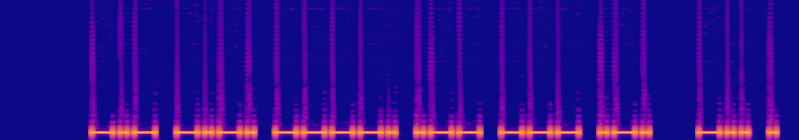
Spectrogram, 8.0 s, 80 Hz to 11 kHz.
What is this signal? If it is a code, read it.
Morse code, heard as a keyed tone, about 17 wpm, 700 Hz. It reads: KC9WOR DE
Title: USA Callsign DE Callsign 17wpm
